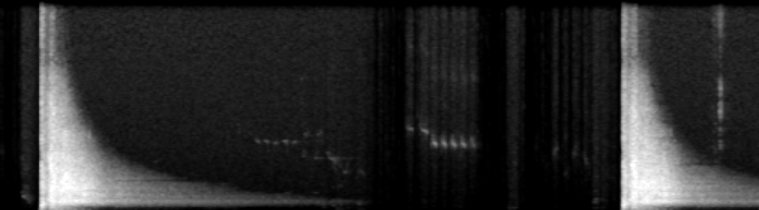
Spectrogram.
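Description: Two loud, sharp gunshots several seconds apart, each ringing out and decaying slowly in an open, quiet outdoor space.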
